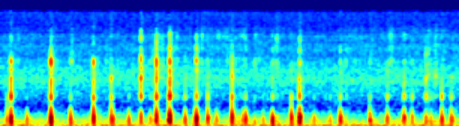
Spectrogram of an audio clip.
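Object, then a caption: Pressed cork coaster. A round, flat, palm-sized coaster of solid pressed cork granules, held in one hand, is tapped and scratched across its textured surface with fingertips and short nails. Quiet, dull, low taps with short bright clicks come in a quick, uneven run, and a soft scratchy rustle fills the spaces between them.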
